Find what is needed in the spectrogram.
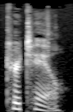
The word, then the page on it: curtail: American English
